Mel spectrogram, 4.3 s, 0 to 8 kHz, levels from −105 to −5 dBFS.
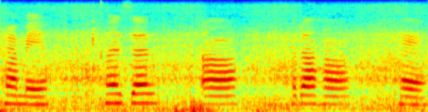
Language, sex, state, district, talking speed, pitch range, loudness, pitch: Hindi, female, Chandigarh, Chandigarh, 70 wpm, 215-235 Hz, -15 LUFS, 220 Hz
